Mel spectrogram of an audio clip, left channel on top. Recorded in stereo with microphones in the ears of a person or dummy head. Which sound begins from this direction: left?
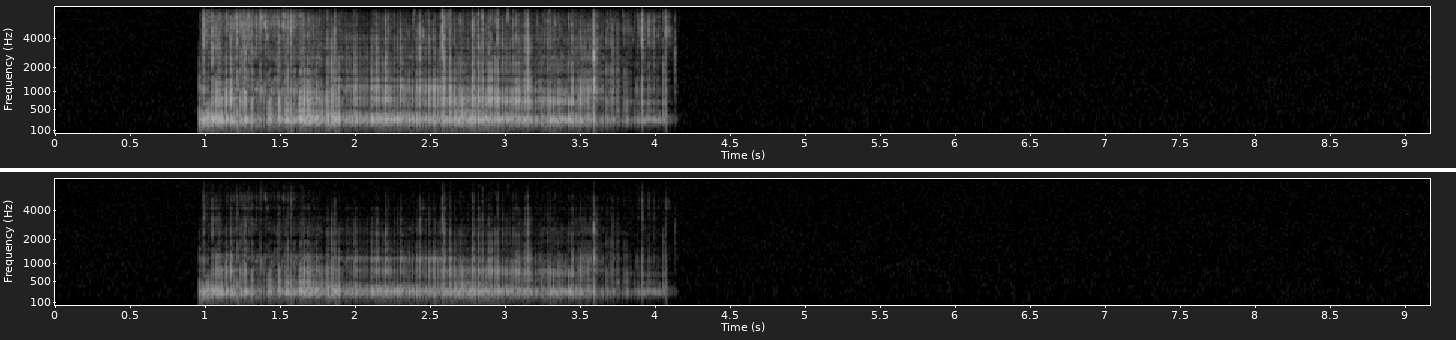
A splash, at 0.9 s.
